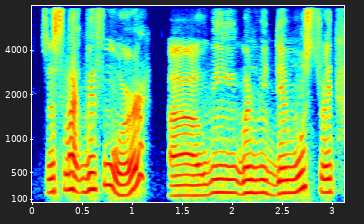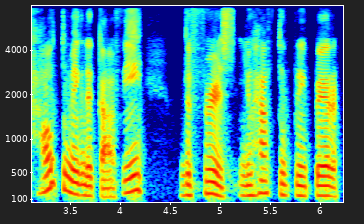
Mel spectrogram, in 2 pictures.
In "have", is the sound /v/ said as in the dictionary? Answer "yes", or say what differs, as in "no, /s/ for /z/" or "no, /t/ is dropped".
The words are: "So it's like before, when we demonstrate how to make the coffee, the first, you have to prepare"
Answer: no, /f/ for /v/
